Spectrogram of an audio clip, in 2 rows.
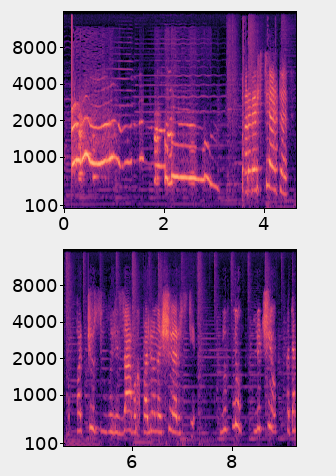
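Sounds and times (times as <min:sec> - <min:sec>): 
wolf howling in pain: 0:00.0 - 0:03.2
speech: 0:04.3 - 0:09.2.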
